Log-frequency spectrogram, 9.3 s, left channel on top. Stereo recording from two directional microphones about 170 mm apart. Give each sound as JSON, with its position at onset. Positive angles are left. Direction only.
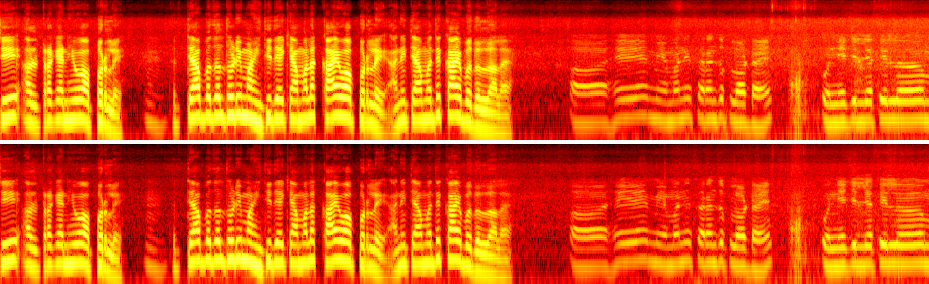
{"t": 0.0, "sound": "speech", "side_deg": -5}
{"t": 5.7, "sound": "a sound", "side_deg": -15}
{"t": 6.7, "sound": "speech", "side_deg": 0}
{"t": 8.4, "sound": "speech", "side_deg": -15}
